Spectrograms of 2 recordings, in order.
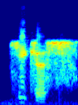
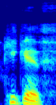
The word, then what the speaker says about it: Kekes: Kekes. Kekes.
